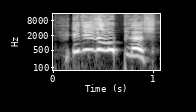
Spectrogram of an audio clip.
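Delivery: high, loud shrill wail; shrill ballerina. A narrator's reading. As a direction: shriek it out in despair. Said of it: "she shrilled".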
